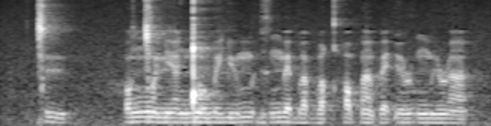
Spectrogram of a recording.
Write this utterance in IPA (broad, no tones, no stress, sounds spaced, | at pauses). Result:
ǀ ɨ | h ɔ ŋ͡ǀ ɔ̃ lʲ ã ŋ͡ǃ o w ɘ lʲ o m ɘ ɡ ɘ ŋ͡m ɛ b a b ɐ qʰ ɔ p ã p ɛ ɗ ɘ ɹ o ŋ͡m ɨ ɹ ã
